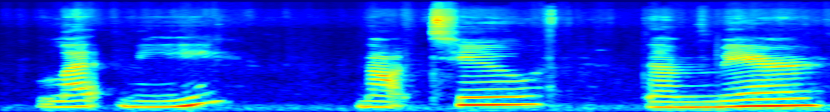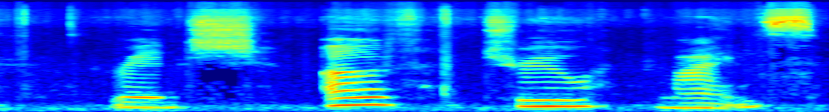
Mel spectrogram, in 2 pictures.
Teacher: stressed unstressed dressed unstressed dressed and last one i'm stress stressed ten syllables with that flow of unstressed stress kind of creating that heartbeat sound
